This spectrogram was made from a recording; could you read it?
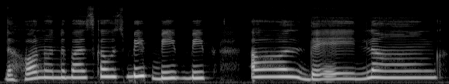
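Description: A woman reading children's stories aloud in an expressive way, singsong in the refrains. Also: high voice, slow. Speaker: children's storybook reader. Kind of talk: read-aloud narration for young children.

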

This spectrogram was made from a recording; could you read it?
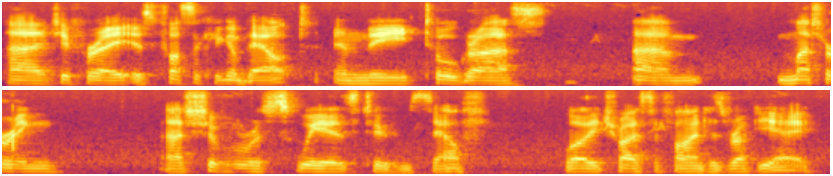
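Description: A man's voice: on the low side, level tone, measured pace, vocal fry, fairly bright tone, highs cut off, a little hiss or hum. A man with a New Zealand accent chatting and narrating casually as a player in a tabletop game. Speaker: tabletop role-playing player.

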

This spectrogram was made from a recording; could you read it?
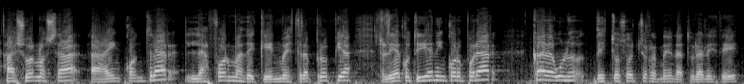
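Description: A middle-aged man with an Argentine accent explains an event in a TV studio, his voice sitting somewhat high. He talks haltingly, stacking fillers and restarts while gesturing as he goes. It is a lapel-mic studio sound. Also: expressive. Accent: Argentine Spanish. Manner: hesitant, many fillers and repeated words. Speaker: pastor and event organizer. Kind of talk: TV studio interview. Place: TV studio with dark curtains.

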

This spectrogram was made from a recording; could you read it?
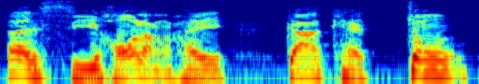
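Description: A man with a Hong Kong Cantonese accent, co-hosting casual comic radio banter in a playful, animated storytelling manner. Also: on the high side, moderate pace, breathy edge. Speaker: radio co-host.

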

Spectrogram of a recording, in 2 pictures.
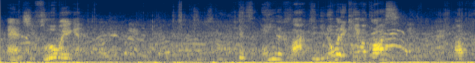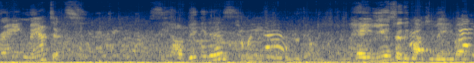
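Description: A woman's voice: mid-range voice, roomy sound. A middle-aged woman expressively reading a picture book to children outdoors, asking them questions as she goes. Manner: expressive, asks the listeners questions. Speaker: guest reader. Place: outdoor garden event on a lawn. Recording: distant outdoor mic, loud music and crowd.

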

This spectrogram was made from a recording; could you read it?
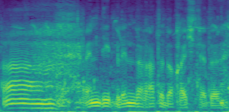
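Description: An actor playing a wistful, homebody old badger uncle in a children's audio play, sighing and grumbling. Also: male voice, very deep voice, big pitch swings, slow, noisy background, full character voice.

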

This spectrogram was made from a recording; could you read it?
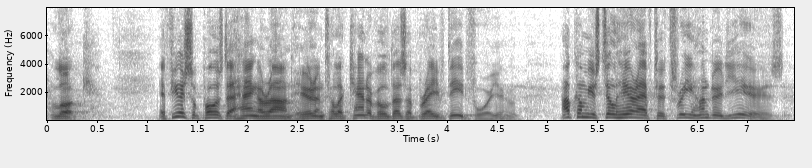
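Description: High-voiced, brash American GI. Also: male voice, expressive, moderate pace, fairly bright tone. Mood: impatient. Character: brash, slangy young American soldier. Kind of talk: 1940s radio acting.

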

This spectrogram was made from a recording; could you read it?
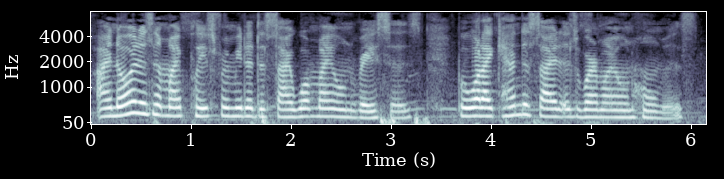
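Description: A fifteen-year-old girl from Guam reading her autobiography aloud as a school presentation, in an earnest, steady voice. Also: medium pitch, moderate pace. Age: teenager, 15. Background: background music.

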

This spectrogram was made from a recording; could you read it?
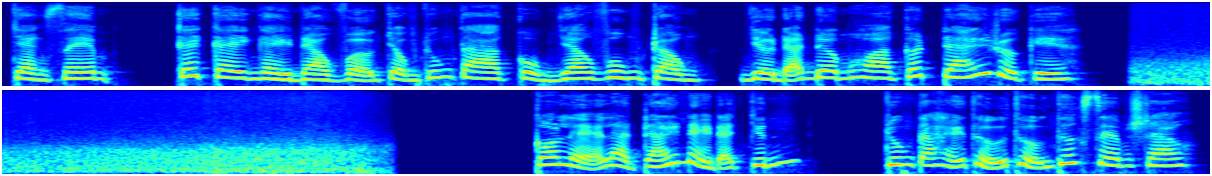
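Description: Woman as gentle, high-voiced devoted young wife. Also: expressive, a little fast, slight background noise, natural voice. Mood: tender. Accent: Southern Vietnamese. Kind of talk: cartoon folk tale reading. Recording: music behind the voice.

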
